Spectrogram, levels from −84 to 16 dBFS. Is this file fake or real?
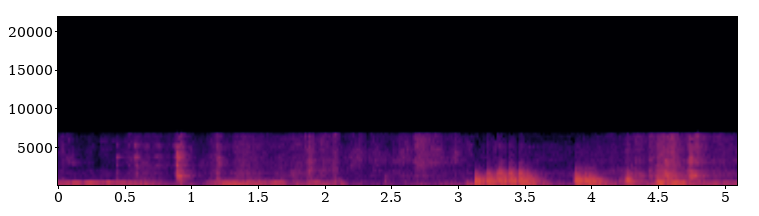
real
